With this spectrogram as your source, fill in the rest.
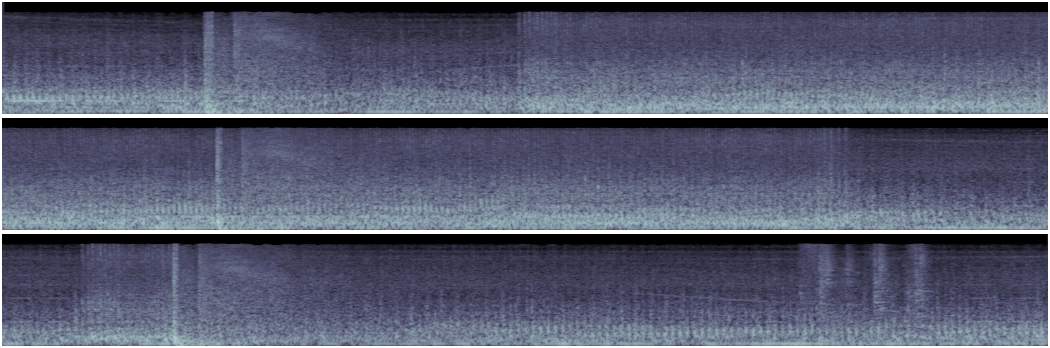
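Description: Missiles whoosh away from a helicopter.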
